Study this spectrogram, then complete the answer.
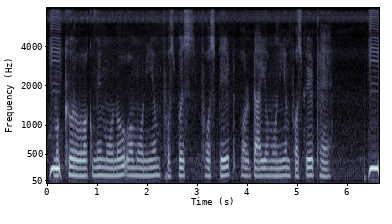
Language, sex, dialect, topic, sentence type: Hindi, male, Kanauji Braj Bhasha, agriculture, statement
